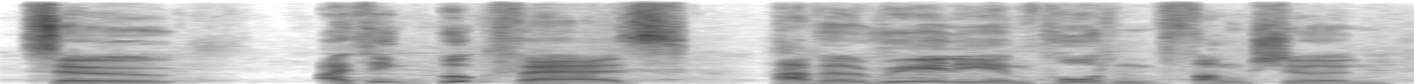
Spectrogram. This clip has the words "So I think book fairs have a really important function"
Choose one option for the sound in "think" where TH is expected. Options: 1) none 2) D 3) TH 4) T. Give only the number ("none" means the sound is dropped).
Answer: 3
